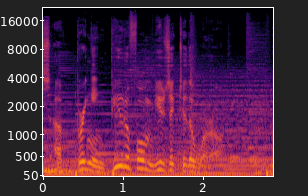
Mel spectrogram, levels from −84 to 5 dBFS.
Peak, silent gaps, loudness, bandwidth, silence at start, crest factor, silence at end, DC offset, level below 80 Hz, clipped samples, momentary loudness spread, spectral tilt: -6 dBFS; none; -22 LUFS; 20 kHz; 0 s; 14 dB; 0 s; under 0.1%; -30 dBFS; under 0.1%; 8 LU; -6 dB/octave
